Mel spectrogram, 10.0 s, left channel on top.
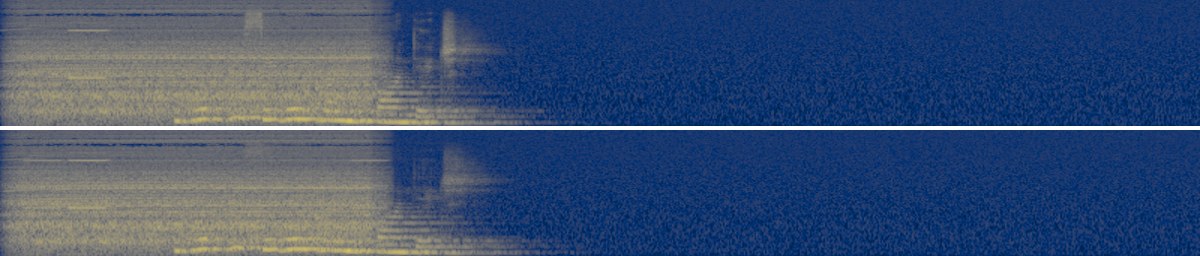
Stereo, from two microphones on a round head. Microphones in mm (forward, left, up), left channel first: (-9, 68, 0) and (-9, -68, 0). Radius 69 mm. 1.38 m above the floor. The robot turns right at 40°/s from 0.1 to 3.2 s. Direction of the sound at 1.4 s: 20° left.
